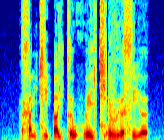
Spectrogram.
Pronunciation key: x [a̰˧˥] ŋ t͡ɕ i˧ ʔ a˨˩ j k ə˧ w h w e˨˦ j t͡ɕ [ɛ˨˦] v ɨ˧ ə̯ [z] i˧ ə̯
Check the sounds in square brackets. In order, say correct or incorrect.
incorrect, incorrect, incorrect

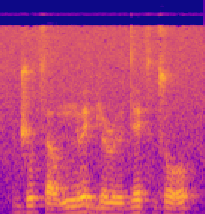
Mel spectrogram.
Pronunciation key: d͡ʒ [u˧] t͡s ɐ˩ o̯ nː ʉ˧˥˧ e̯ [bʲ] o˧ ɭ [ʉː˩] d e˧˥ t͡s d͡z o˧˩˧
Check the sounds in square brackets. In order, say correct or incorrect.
correct, correct, incorrect

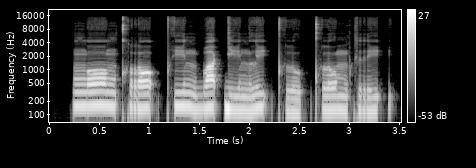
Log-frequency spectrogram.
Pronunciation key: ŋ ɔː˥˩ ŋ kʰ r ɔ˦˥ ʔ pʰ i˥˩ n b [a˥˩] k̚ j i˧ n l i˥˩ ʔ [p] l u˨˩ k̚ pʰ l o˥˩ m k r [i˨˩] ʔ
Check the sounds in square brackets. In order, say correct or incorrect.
correct, incorrect, incorrect

